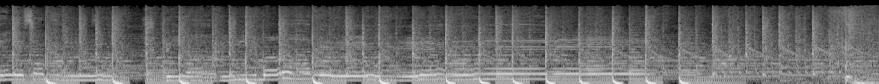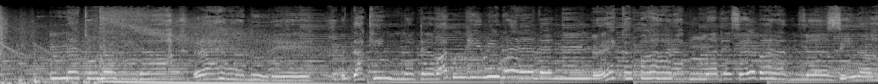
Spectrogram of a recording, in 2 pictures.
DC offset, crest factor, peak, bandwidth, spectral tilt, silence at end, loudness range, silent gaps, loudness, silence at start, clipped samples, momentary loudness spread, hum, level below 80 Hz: under 0.1%; 14 dB; 0 dBFS; 17 kHz; -5 dB/octave; 0 s; 3 LU; none; -14 LUFS; 0 s; under 0.1%; 5 LU; none; -20 dBFS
